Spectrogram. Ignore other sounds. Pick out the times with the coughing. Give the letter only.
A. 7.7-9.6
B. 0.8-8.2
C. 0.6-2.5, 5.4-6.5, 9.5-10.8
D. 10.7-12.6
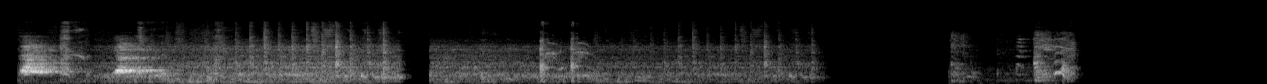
C.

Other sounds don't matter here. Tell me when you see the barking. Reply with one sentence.
The barking can be heard from 0.2 to 2.1 s.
